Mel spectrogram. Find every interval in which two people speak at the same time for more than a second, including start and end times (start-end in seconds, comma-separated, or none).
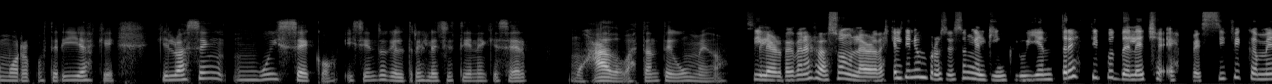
none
